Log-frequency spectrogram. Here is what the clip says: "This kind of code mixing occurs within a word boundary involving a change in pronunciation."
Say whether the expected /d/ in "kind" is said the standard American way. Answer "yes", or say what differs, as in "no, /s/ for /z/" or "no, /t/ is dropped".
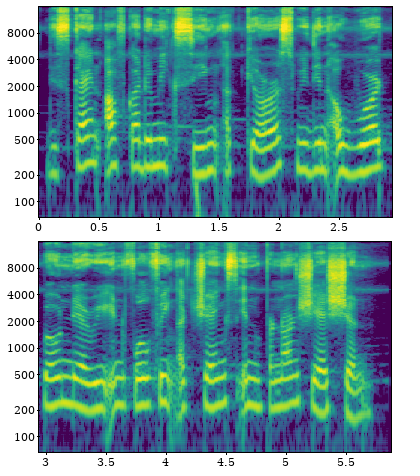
no, /d/ is dropped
